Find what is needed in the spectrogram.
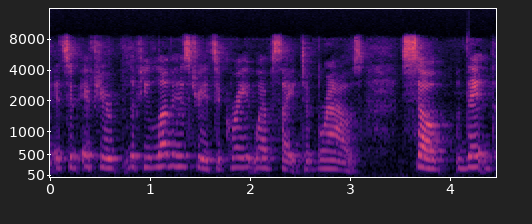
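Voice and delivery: ordinary delivery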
